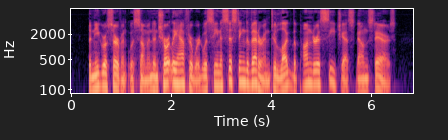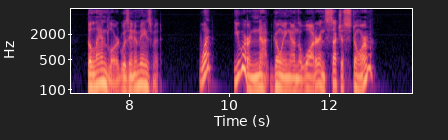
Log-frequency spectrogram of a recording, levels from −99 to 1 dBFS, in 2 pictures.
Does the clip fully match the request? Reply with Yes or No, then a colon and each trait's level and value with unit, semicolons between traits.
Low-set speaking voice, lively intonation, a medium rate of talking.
Yes: low, 110 Hz; wide, 5.7 semitones; average, 170 wpm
